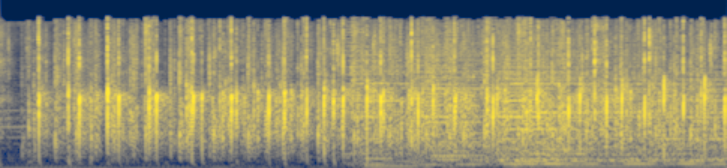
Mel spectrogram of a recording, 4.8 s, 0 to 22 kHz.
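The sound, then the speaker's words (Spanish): Loud, dense applause from a studio audience on the RPA regional radio show Desayuno Coliantes on Wednesday 25 August 2021, welcoming the show's film expert: a sustained ovation of many hands clapping quickly, with a low musical tune entering about halfway and continuing beneath the clapping. “aquí en Desayuno Coliantes en RPA, la radio autonómica, en este miércoles 25 de agosto de 2021 y ahora recibimos con un fortísimo aplauso a nuestro experto en cine”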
